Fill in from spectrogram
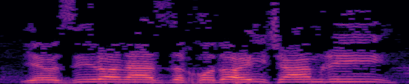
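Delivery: ordinary delivery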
